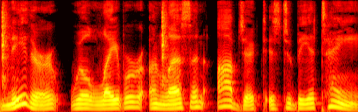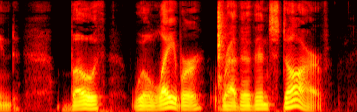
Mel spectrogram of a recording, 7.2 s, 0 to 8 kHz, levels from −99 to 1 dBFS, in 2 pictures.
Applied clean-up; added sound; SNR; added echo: none; Snare drum; 13 dB; none.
